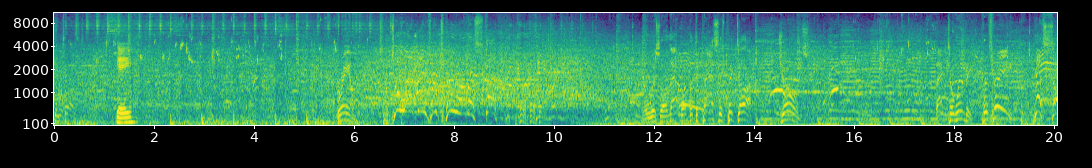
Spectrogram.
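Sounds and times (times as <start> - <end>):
arena crowd noise: 0.0 - 20.0
sneakers squeaking: 0.1 - 7.7, 15.5 - 20.0.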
